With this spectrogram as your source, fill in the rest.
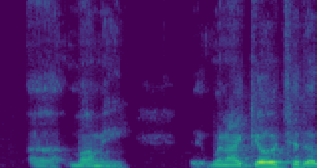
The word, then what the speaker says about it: MVMI: If I go to and it's called, by the way, it's called muh-mee. It's spelled MVMI, but it's pronounced muh-mee.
